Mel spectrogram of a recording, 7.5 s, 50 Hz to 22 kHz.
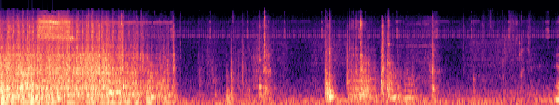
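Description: A Spiegel 60609 sewing machine running a straight stitch, humming steadily and loudly for about two seconds before stopping, followed by a few faint mechanical clicks and handling taps.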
